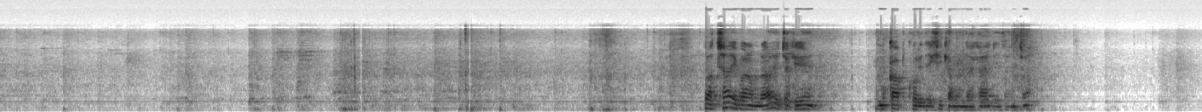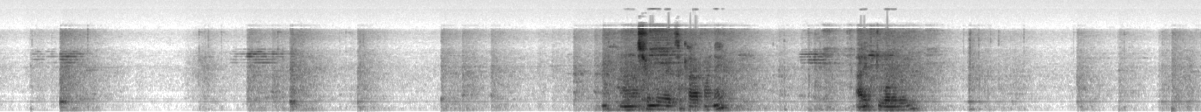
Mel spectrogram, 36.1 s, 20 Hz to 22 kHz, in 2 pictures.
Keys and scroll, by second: 5.3 ctrl+z, 12.7 ctrl+x, 12.9 ctrl+z, 16.5 ctrl+v, 30.1 ctrl+t, 32.6 ctrl+z.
